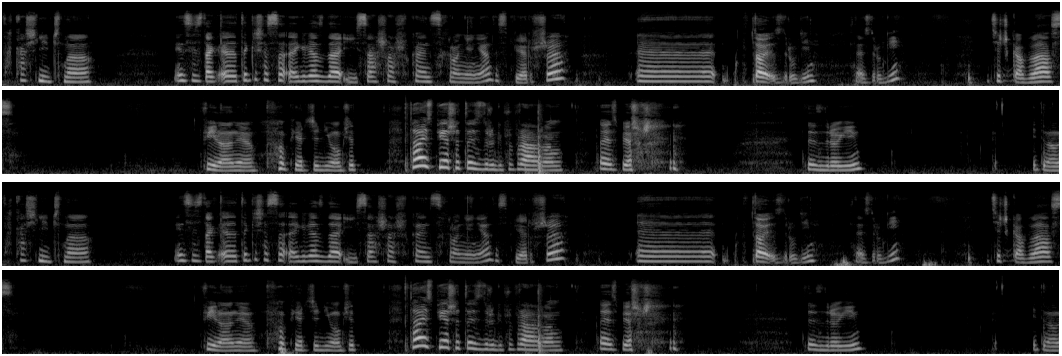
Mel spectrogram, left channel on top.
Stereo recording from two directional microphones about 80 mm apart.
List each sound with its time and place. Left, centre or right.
0.0 s a woman's voice: right
7.5 s a woman's voice: right
12.5 s speech: right
14.6 s speech: right
18.0 s a sound: right
20.5 s a sound: right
